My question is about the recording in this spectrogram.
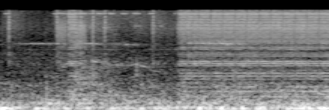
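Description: Near silence: faint room tone with a low, steady background hum.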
